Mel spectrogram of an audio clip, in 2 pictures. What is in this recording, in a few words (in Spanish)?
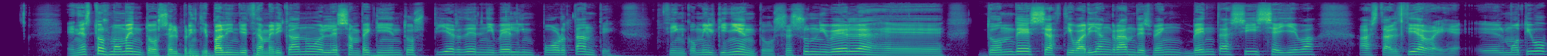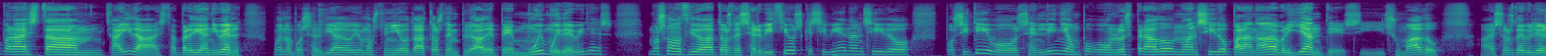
radio; noticias bolsa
